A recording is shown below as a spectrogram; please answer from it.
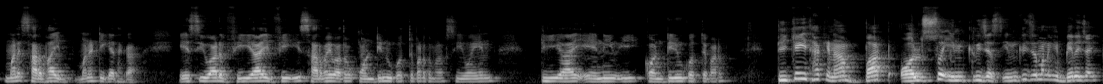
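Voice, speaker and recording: A man teaching an English grammar lesson, explaining step by step, spelling words out letter by letter and checking if students follow. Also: a little high. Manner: checks understanding with repeated questions.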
